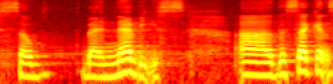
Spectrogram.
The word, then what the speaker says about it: Ben Nevis: Then it's the second syllable that is stressed, as in Ben Nevis. So Ben Nevis.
